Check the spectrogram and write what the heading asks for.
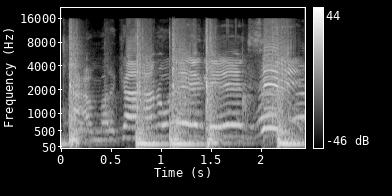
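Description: Women singing a Somali baraanbur song with wavering, ornamented melody over a steady drum beat struck with wooden sticks, about two to three strokes a second.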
